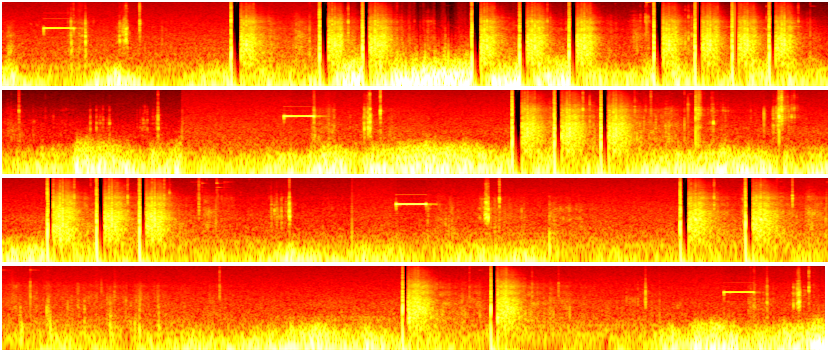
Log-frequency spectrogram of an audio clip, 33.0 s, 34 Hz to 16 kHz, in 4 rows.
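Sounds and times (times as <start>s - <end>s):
shot timer beep: 0.4s - 0.8s, 11.1s - 11.5s, 20.5s - 20.9s, 32.0s - 32.4s
pistol shots in quick succession: 2.4s - 4.0s, 4.7s - 8.1s, 13.4s - 14.7s, 17.0s - 18.4s, 23.3s - 24.7s, 28.8s - 30.3s.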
